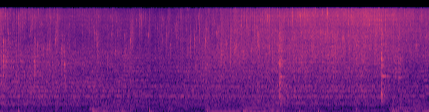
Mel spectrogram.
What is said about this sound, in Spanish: en el mismo aceite incorporamos las verduras para que se pochen un poco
